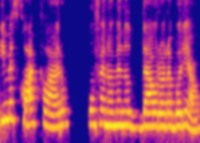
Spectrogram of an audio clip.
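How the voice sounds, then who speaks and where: Her voice sits high for a woman, with ordinary variation in pitch. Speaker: tourism board presenter. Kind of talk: webinar presentation to travel agents. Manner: fast.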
